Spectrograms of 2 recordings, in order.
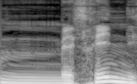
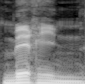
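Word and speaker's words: Mesrine: c'est meserine enfin mais mais meserine ne se prononce pas meserine ça se prononce Merine c'est c'est Stéphane qui me l'a appris au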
